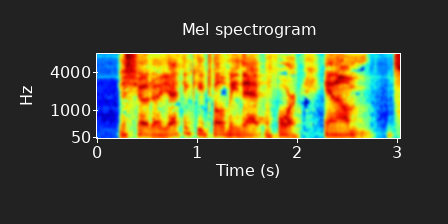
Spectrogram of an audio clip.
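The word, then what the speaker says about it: Nashotah: It's Nashota. Nashota.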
